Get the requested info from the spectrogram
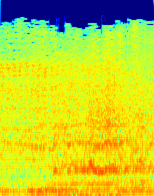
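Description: A vehicle engine running hard with tyres skidding, a squeal about a second in, over a heavy low rumble.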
